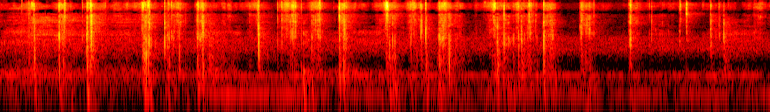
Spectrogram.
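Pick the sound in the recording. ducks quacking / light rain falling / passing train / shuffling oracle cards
shuffling oracle cards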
